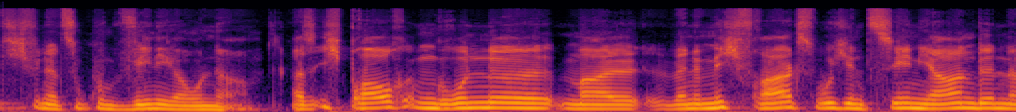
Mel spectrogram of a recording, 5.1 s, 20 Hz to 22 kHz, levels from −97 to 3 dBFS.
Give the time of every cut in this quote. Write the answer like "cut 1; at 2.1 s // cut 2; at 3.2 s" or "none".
cut 1; at 1.4 s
